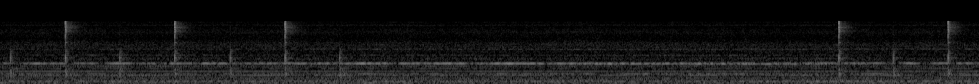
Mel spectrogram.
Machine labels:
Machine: valve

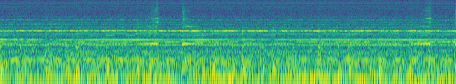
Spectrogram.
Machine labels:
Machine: slide rail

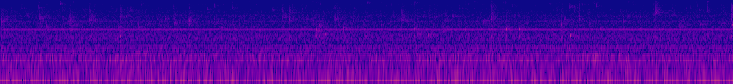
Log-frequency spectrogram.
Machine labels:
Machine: pump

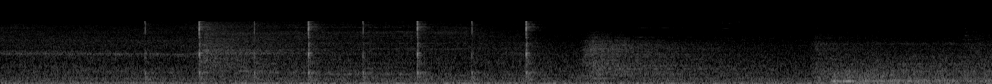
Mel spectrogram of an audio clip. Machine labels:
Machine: valve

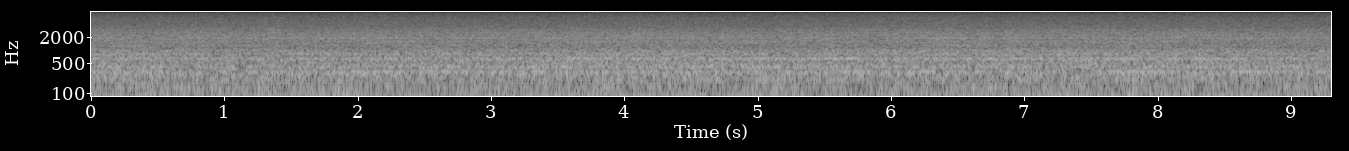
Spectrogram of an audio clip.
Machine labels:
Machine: fan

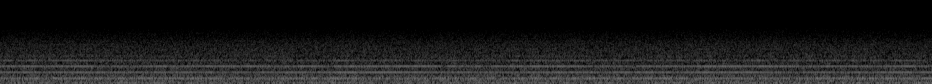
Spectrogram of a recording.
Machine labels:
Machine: fan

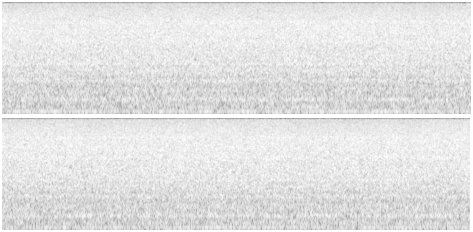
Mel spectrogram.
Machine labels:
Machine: fan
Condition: abnormal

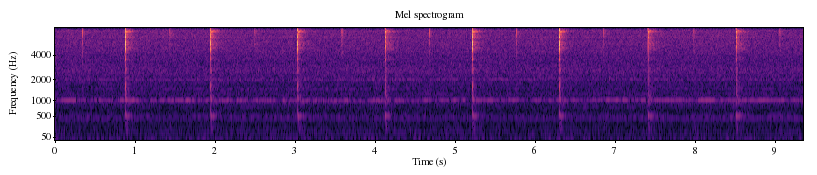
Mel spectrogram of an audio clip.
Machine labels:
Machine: valve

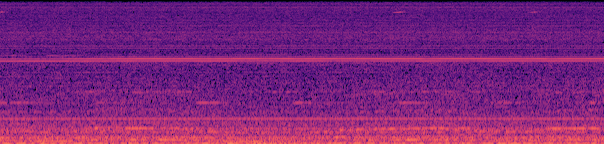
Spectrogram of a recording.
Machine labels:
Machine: pump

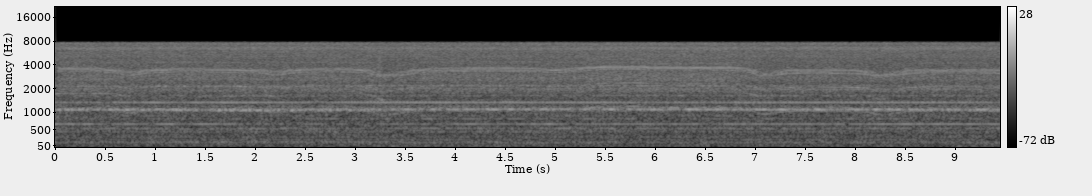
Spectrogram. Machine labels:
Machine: pump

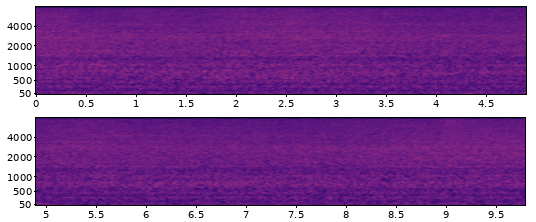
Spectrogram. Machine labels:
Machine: fan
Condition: abnormal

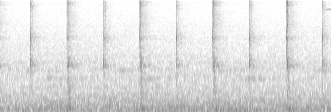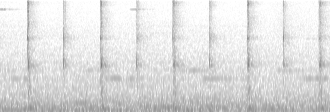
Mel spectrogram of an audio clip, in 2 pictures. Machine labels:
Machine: valve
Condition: normal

